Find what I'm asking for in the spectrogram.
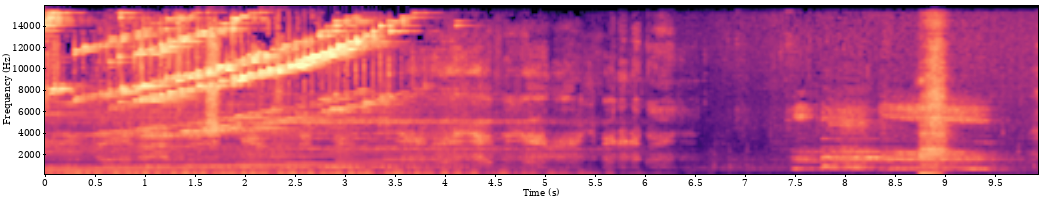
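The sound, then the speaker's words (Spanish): Roosters crowing at dawn, coming in through a window: long harmonic crowing calls in the opening seconds fade out, and a brief, louder call rises near the end. “Desperté con el cantar de los gallos.”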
